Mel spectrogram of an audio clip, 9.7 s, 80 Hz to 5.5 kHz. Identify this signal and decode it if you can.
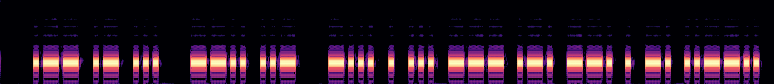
Morse code, heard as a keyed tone, about 20 wpm, 630 Hz. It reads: WAS ZU BESORGEN?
